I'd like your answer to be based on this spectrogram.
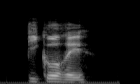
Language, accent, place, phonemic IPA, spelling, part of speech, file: French, France, Lyon, /pi.kɔ.ʁe/, picorer, verb, LL-Q150 (fra)-picorer.wav
- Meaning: 1. to maraud, pillage, rampage 2. to nibble, peck (of birds, or figuratively)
